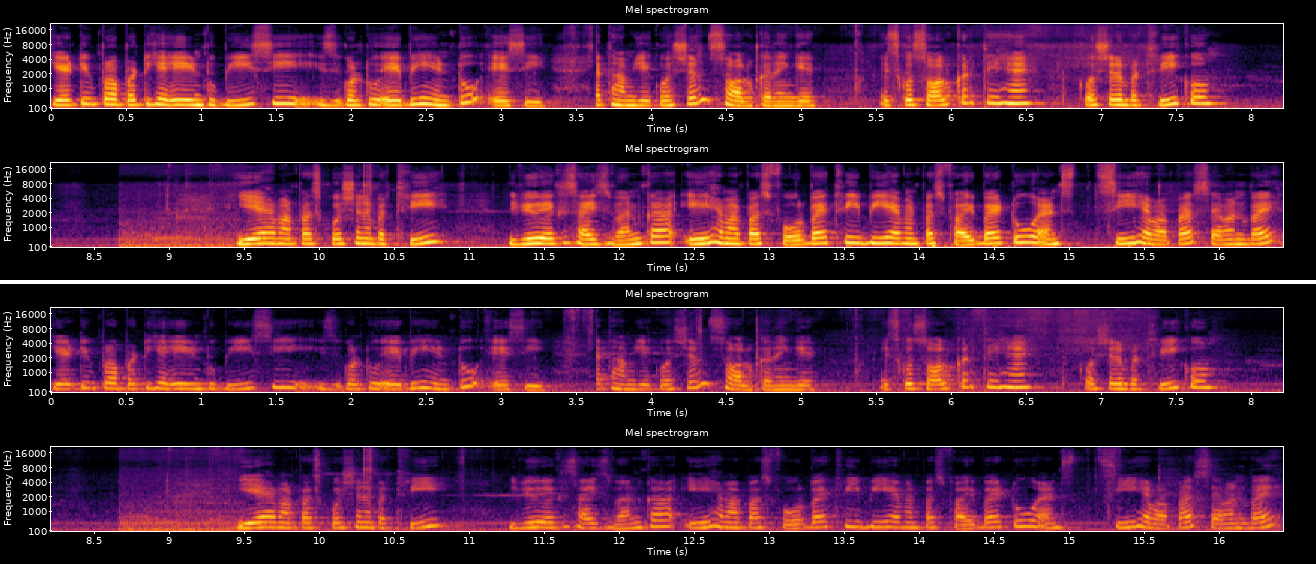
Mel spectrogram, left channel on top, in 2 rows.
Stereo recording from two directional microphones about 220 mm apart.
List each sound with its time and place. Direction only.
0.0 s a woman's voice: 40° left (ahead or behind)
9.5 s a woman's voice: 30° left (ahead or behind); by 16.4 s 45° left (ahead or behind)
